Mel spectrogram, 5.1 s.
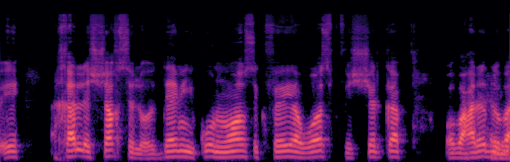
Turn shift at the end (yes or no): no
